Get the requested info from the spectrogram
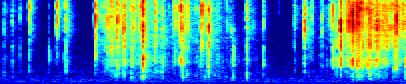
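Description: Gift packaging crinkling and rustling as it is handled and opened, in a string of irregular crackles that grow busier about a second in and again near the end.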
